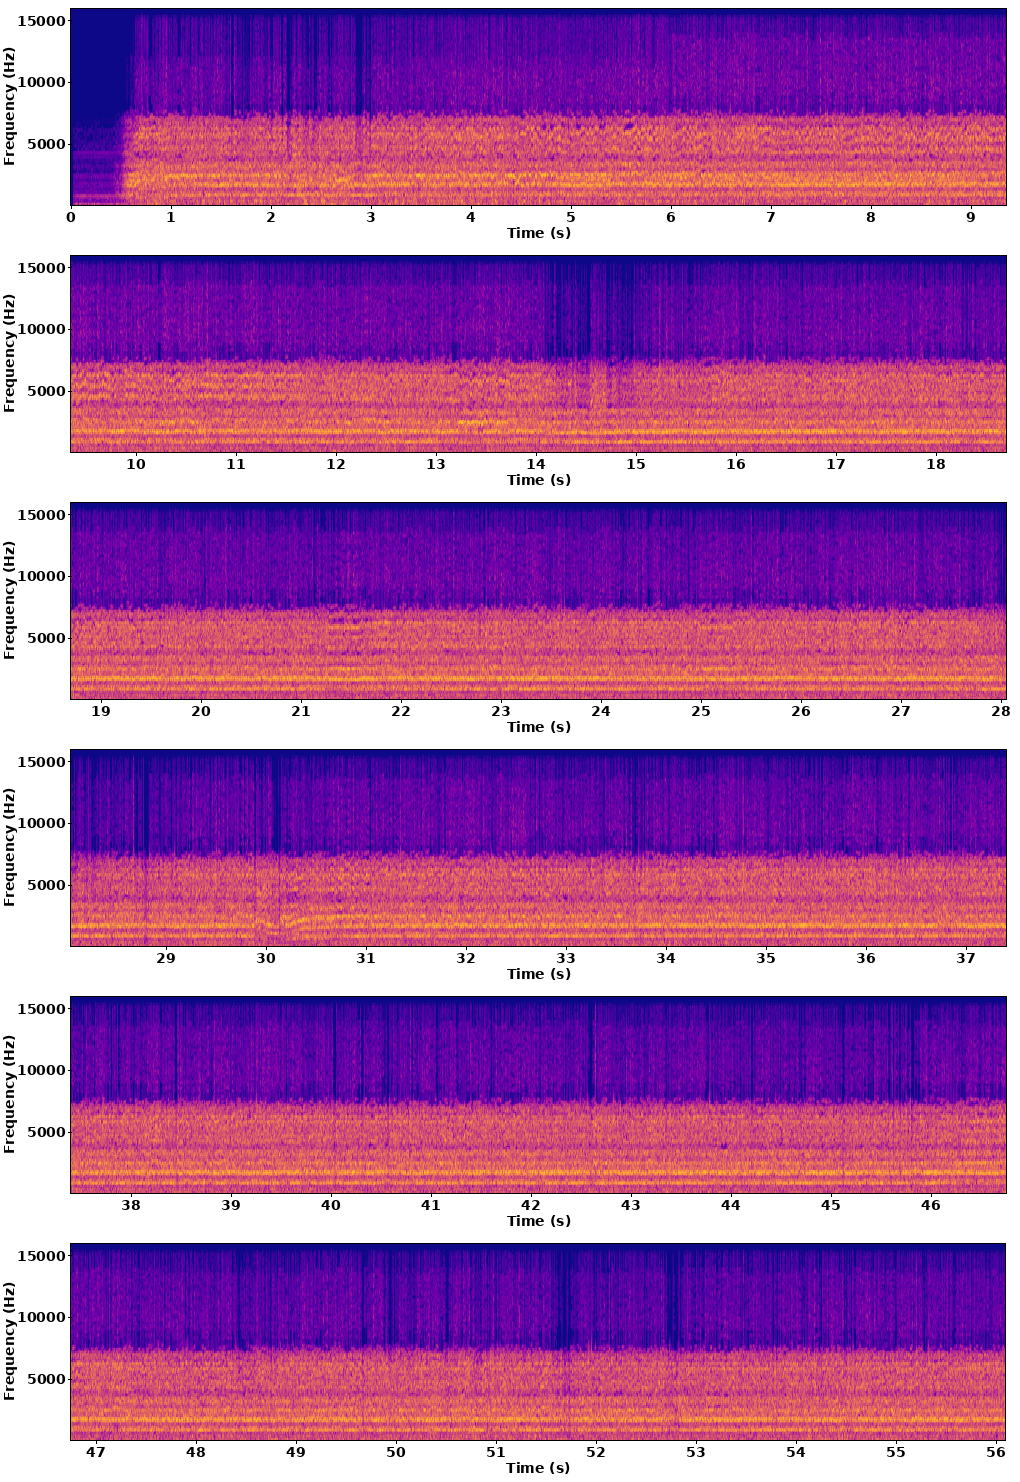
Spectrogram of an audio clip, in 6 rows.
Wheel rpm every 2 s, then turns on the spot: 130, 220, 210, 220, 220, 230, 230, 220, 230, 230, 230, 230, 230, 230, 220, 210, 230, 230, 230, 230, 230, 240, 230, 230, 230, 230, 230, 240.
none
